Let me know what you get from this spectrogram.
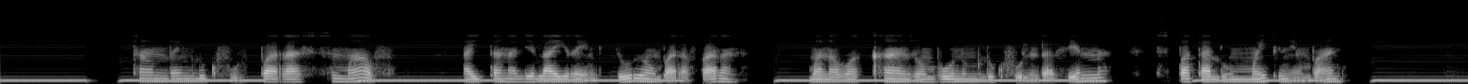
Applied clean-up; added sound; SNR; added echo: none; Telephone; 6 dB; none.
